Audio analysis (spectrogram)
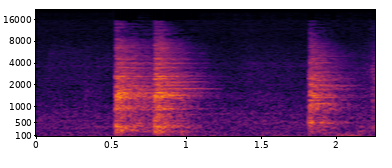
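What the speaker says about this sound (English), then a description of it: "Lid back on and allow to simmer for about 15 minutes." A metal lid set back onto a pot of simmering beef kofta curry gives three sharp clanks, two in quick succession and a third after a pause, each ringing briefly, close and fairly loud with no voices.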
